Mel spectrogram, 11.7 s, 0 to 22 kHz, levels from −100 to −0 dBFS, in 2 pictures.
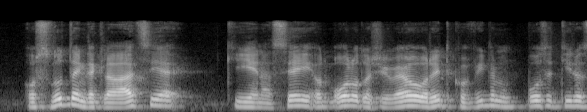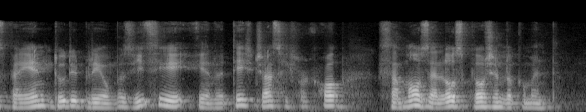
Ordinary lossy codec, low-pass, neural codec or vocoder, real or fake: none; 10.8 kHz; codec, 24 kHz, 0.9 kbps, WavTokenizer, small release; fake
